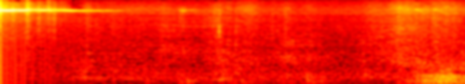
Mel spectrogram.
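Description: A single high metallic ring from a small metal object that has just been struck or dropped, dying away within about half a second.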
